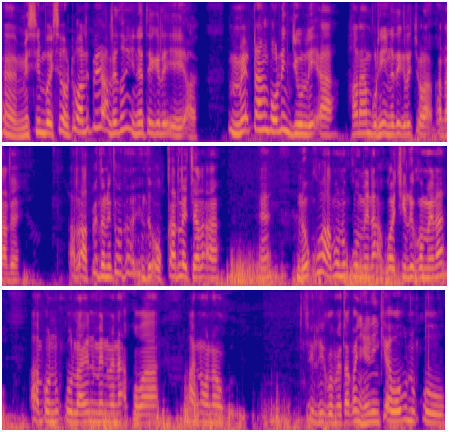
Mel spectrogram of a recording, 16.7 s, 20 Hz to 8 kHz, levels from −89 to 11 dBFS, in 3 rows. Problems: constant background noise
